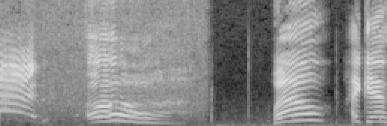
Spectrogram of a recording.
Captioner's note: groans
